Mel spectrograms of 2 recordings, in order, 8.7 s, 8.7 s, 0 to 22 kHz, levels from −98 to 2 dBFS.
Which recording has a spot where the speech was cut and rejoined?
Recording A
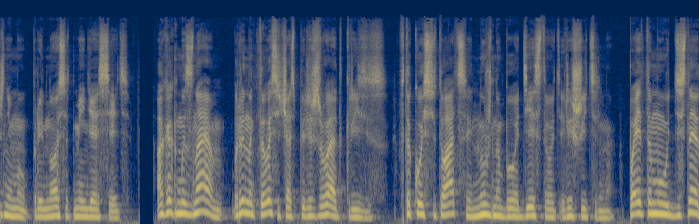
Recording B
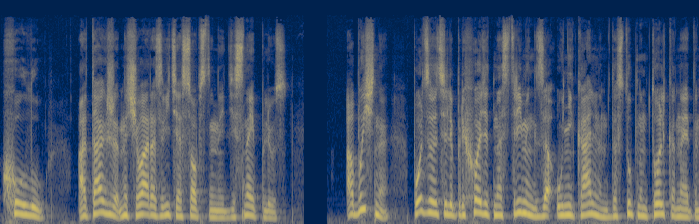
A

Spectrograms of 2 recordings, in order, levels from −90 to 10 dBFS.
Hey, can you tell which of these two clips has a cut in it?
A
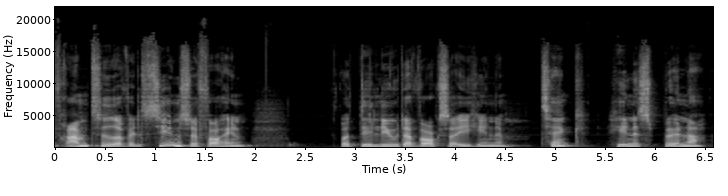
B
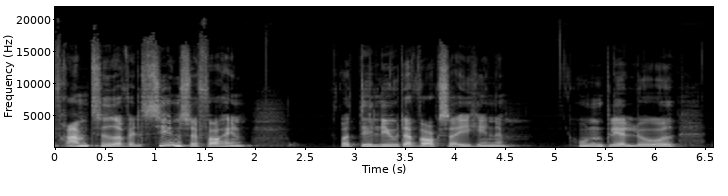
A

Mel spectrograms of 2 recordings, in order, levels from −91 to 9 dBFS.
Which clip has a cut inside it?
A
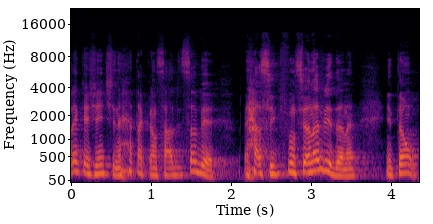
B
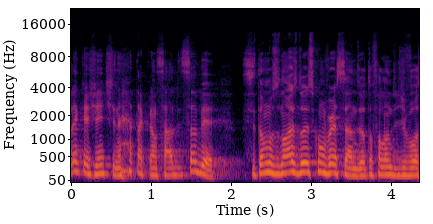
A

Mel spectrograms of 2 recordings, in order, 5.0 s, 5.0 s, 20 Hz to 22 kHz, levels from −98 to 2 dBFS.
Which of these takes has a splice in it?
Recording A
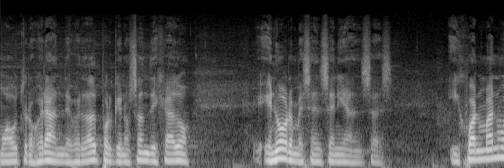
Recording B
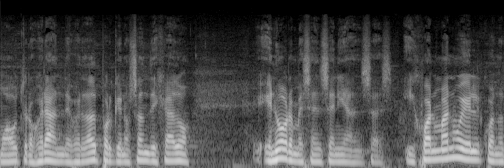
B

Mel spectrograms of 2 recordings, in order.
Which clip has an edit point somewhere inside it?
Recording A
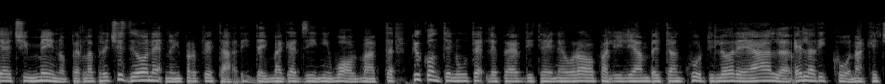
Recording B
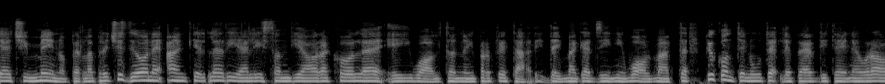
A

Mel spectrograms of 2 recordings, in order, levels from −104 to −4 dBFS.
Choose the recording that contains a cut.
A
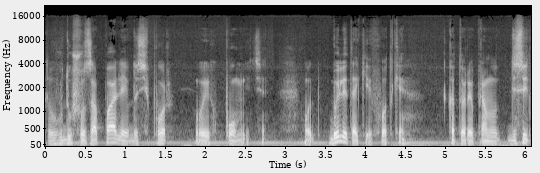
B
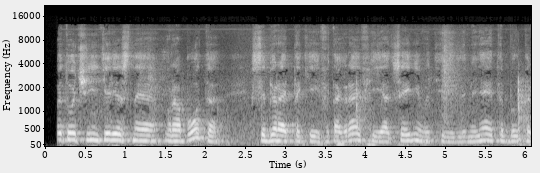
A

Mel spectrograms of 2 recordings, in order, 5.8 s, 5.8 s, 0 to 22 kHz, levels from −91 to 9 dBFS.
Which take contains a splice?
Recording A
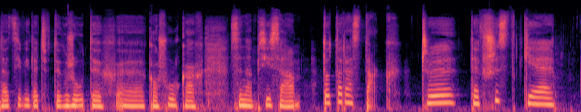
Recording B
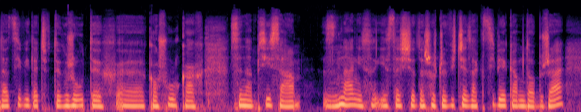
A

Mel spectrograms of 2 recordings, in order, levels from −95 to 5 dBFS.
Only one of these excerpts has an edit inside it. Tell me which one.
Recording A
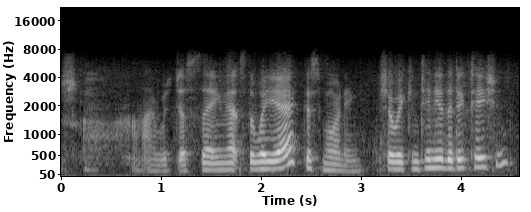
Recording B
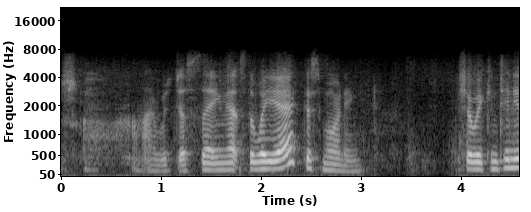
A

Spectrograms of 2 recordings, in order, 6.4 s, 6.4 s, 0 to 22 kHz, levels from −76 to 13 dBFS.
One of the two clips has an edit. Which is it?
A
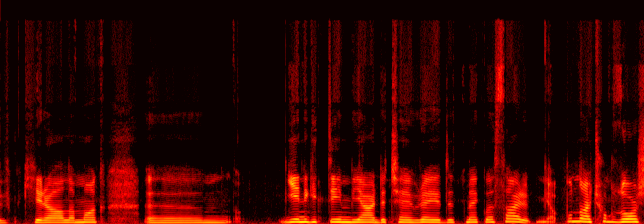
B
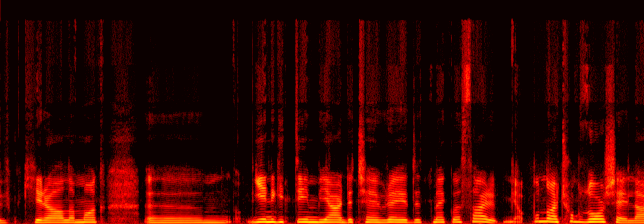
B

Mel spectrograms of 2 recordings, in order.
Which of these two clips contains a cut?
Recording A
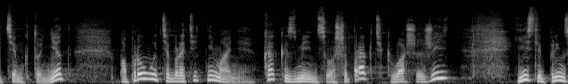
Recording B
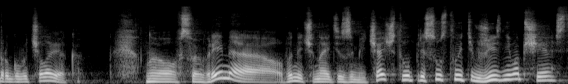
A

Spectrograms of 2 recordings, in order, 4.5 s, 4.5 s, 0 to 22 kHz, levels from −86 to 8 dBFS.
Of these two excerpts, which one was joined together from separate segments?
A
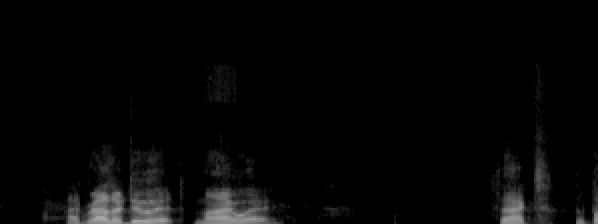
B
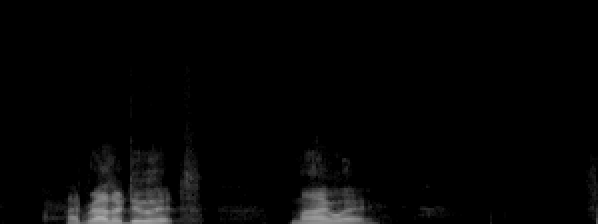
A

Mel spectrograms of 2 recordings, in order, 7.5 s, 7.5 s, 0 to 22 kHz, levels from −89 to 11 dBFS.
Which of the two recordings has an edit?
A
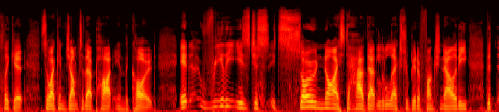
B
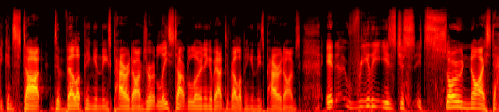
B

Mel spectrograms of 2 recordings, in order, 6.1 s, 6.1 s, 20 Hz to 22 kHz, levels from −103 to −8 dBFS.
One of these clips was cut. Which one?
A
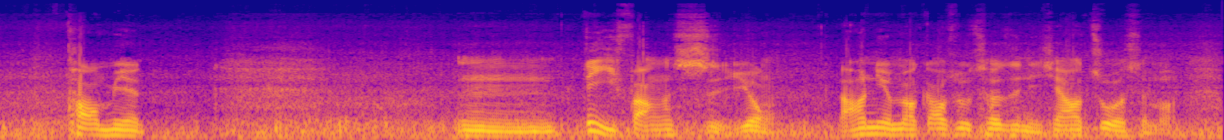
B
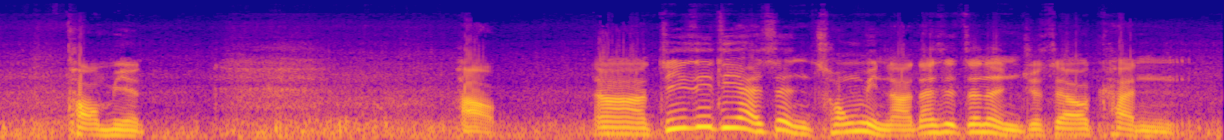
A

